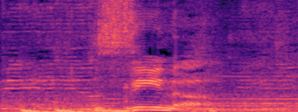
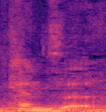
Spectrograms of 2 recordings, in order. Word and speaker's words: Kenza: syllables do you know the lunch lady called me in third grade Xena my name starts with a K where do you get Xena from Kenza I don't if I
